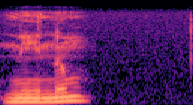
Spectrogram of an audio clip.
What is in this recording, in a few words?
"ninɨm", Nafe (Kwamera)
